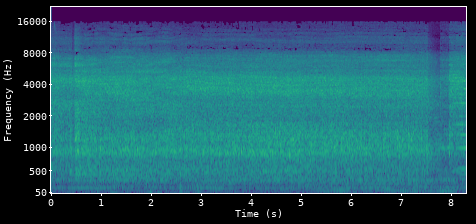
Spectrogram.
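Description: FM radio static: the steady hiss of a smartphone's FM tuner between stations while it is tuned across empty frequencies. It dips briefly near the end.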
